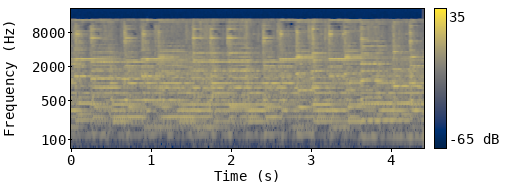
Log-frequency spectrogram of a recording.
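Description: Imhof & Mukle Badenia II orchestrion playing a tune mechanically from its music roll: sustained organ-pipe chords with struck bells ringing over them.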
